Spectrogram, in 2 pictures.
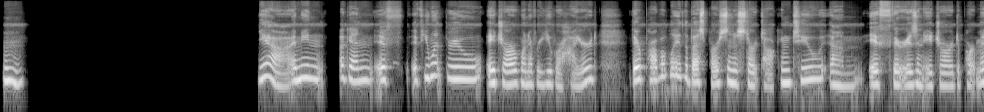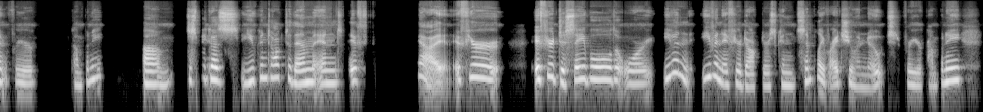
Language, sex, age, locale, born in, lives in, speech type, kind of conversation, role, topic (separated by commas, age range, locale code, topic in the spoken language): English, other, 20-24, en-US, United States, United States, conversation, advice, advisor, How can I manage being overwhelmed at a new job?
